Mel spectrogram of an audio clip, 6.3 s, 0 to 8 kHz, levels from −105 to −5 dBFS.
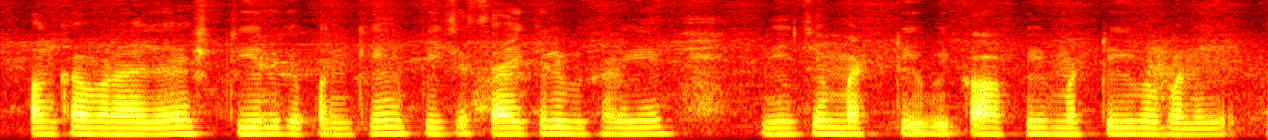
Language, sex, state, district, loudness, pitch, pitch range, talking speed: Hindi, male, Uttar Pradesh, Jalaun, -23 LUFS, 140 Hz, 135-140 Hz, 190 wpm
